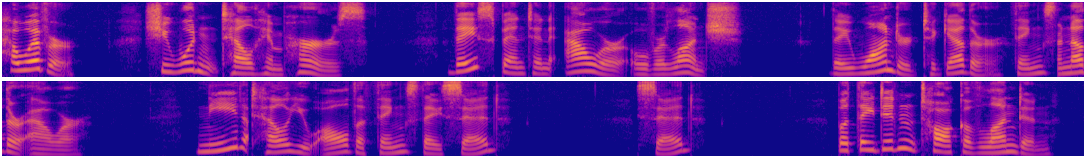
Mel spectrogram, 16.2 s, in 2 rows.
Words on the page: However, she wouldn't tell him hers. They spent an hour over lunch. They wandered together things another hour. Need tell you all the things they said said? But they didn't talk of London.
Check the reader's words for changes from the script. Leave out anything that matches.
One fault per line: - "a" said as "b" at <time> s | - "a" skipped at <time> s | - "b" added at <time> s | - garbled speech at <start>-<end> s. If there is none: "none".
none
